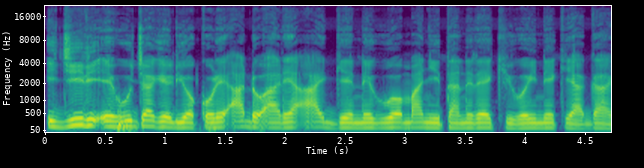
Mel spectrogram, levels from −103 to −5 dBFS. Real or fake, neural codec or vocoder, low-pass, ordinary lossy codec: real; none; none; none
